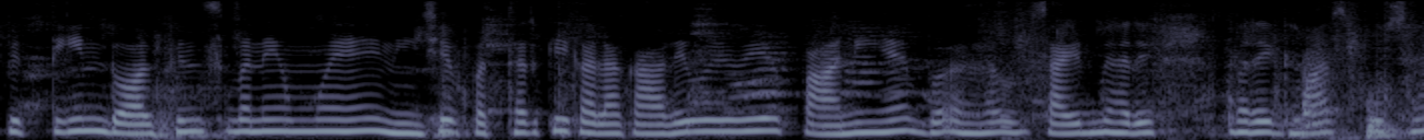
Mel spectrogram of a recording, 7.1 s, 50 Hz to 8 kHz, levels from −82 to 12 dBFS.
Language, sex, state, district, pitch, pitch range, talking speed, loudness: Hindi, female, Bihar, Muzaffarpur, 225 Hz, 205-240 Hz, 175 wpm, -34 LUFS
